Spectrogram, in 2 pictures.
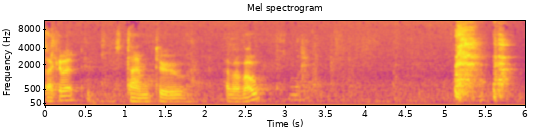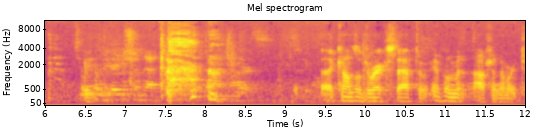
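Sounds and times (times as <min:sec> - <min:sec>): man coughing: 0:05.1 - 0:06.3, 0:07.4 - 0:08.4.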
